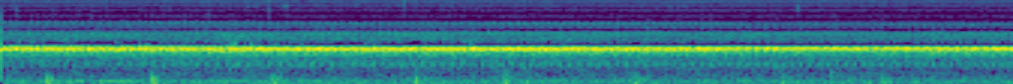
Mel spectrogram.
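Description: A frog gives a steady, high, unbroken trilling croak, with faint low knocks beneath it.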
